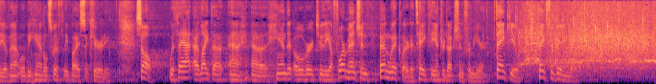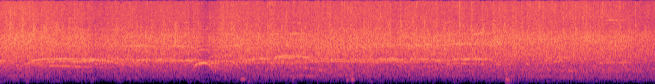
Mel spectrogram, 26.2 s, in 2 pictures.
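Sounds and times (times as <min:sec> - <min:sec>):
speech: 0:00.0 - 0:11.9
audience applause: 0:10.3 - 0:26.2.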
